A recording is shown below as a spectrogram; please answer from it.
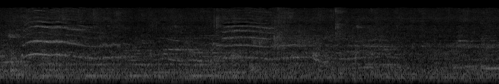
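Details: Ragdoll kitten at a home cattery in central Kansas, stuck up high and being coaxed down, gives thin, high mewing cries that rise and fall in a faint sequence, with a woman talking softly nearby in a room.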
